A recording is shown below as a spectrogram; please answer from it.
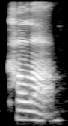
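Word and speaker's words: כלה: the root word of tahel it is it's pronounced kala do you know what kala is in Hebrew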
